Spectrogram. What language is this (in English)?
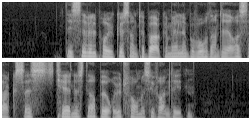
Norwegian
